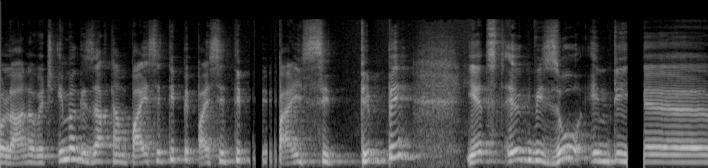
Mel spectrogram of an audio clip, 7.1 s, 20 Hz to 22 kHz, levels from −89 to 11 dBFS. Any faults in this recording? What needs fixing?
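Digital broadcast dropout at 2.50 to 2.79 s and 6.26 to 6.44 s: the receiver stopped getting valid frames and muted with a 3 ms fade. The first event is scattered holes totalling 168 ms, longest 72 ms; the second loses 168 ms, which fits seven dropped frames. Improving reception margin, with a better antenna, stronger signal, or more robust error protection, would prevent these mutes.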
